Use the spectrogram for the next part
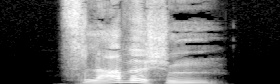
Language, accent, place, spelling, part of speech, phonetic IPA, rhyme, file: German, Germany, Berlin, slawischem, adjective, [ˈslaːvɪʃm̩], -aːvɪʃm̩, De-slawischem.ogg
- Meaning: strong dative masculine/neuter singular of slawisch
